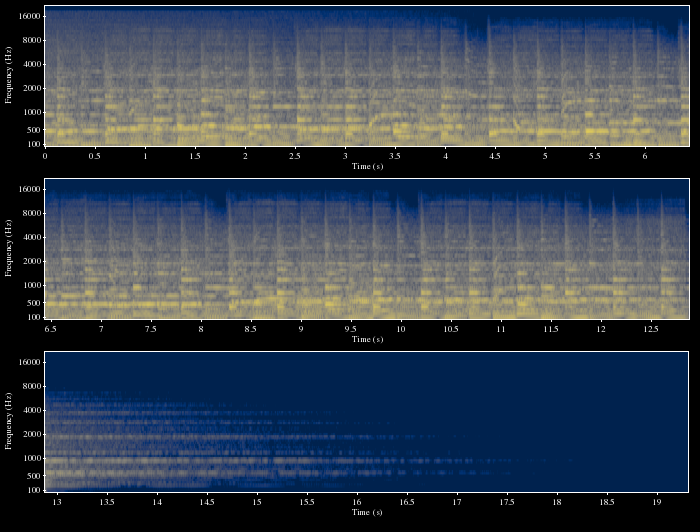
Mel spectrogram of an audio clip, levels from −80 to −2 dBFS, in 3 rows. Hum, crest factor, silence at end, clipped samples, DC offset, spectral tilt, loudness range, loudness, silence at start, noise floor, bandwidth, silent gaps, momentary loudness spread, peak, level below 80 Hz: none; 16 dB; 5.3 s; under 0.1%; under 0.1%; -5.5 dB/octave; 6 LU; -20 LUFS; 0 s; under -90 dBFS; 19 kHz; none; 4 LU; -4 dBFS; -36 dBFS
